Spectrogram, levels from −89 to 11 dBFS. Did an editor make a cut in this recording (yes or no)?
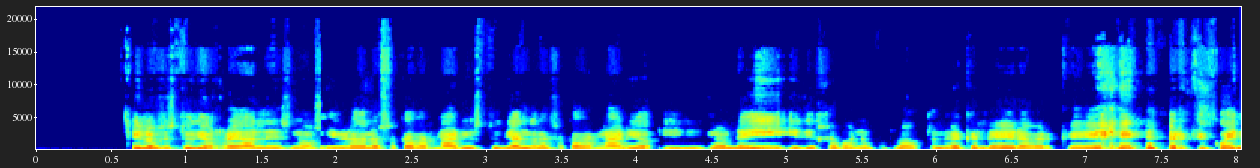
yes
